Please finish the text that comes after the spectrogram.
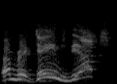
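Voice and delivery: high, squealing "biatch" at the end. Retold or imitated. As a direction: belt out the catchphrase like the star. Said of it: "Have you ever heard the saying".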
